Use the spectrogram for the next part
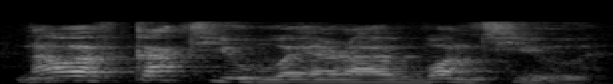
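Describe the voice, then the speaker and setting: A man's voice: mid-range voice, sing-song, a little slow. Man playing a gloating, hissing arch villain, echoey room. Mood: triumphant. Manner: hissing, menacing. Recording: muffled, echoey room, distant mic.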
